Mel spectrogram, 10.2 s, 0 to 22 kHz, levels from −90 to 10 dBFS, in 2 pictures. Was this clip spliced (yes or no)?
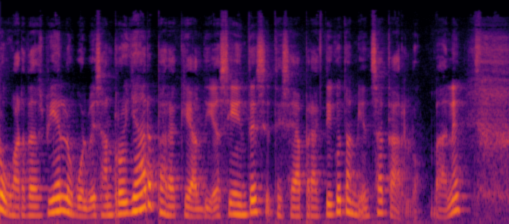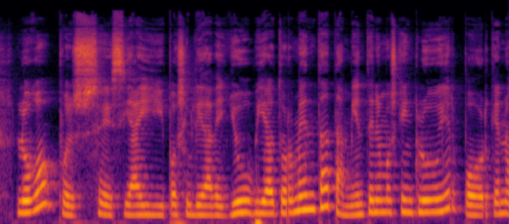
no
